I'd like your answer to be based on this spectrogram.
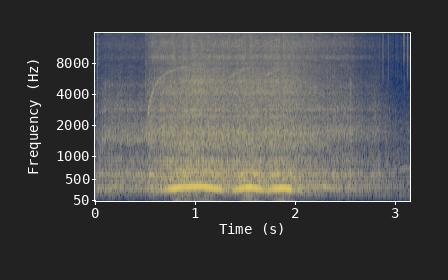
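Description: Food processor pulsing pesto made with red pepper, a loud close whirring motor that revs up in three short bursts with brief dips between, then winds down.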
